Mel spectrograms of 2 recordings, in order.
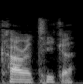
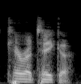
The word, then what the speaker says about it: Karateka: I always actually thought it was pronounced Karateka. According to Jordan Mechner, it's Karateka.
